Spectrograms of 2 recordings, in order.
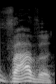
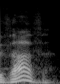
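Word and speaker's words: ו: V selon Wikipédia et même si vous dites vav W ou vav tout simplement ça se lit toujours V voilà et donc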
